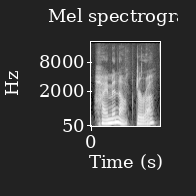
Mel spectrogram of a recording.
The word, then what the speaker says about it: Hymenoptera: So the first one is Hymenoptera. By the way, Tura, P, there's a P in front of there. You just don't really pronounce it, you know, kind of like pterodactyl. So P-T-R-A means wing in Latin.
